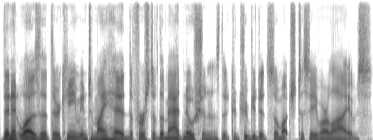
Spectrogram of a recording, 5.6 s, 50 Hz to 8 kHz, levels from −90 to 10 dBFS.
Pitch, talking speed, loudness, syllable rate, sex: 110 Hz, 245 wpm, -21 LUFS, 5.5 syllables/s, male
